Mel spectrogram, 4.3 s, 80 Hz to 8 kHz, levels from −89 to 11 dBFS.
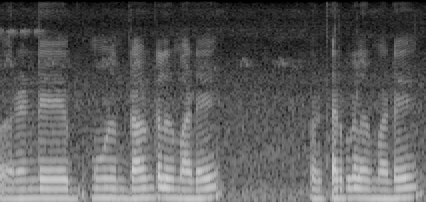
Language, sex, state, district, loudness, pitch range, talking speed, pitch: Tamil, male, Tamil Nadu, Nilgiris, -14 LUFS, 135-140 Hz, 125 wpm, 135 Hz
